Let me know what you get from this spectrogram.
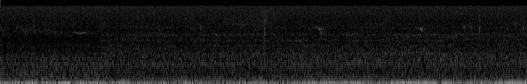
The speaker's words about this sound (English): So you can hear the slight hissing of the BOC. It's like that. Yeah. They'll have works there doing various gas-related works where they'll just suck in air and separate out oxygen from nitrogen and carbon dioxide and bottle them up separately for us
